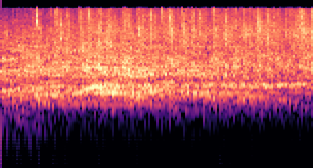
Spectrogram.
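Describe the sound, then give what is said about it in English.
A crowd at a live music show applauds steadily for banter between songs, a dense wash of clapping that holds an even loudness throughout, swelling slightly early on before tapering a little toward the end. “Let's hear it for awkward banter between songs.”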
